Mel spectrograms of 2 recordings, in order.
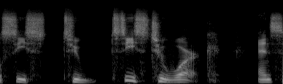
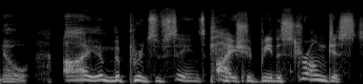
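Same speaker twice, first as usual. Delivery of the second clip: arrogant, pitched-up prince voice with wounded pride; 7 semitones higher than usual. Explaining a character's resentment of Goku, the speaker does a Vegeta voice. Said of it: "That was that was a good Vegeta voice".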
